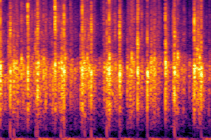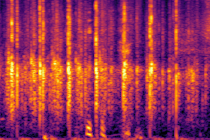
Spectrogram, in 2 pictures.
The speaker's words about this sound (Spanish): Vamos a dar un aplauso al Día Mundial de la Radio. Bueno, a Vicente del Bosque, por favor.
